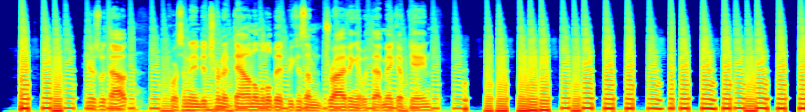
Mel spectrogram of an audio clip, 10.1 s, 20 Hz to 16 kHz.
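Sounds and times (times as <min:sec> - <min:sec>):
synth bass short notes: 0:00.2 - 0:10.0.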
